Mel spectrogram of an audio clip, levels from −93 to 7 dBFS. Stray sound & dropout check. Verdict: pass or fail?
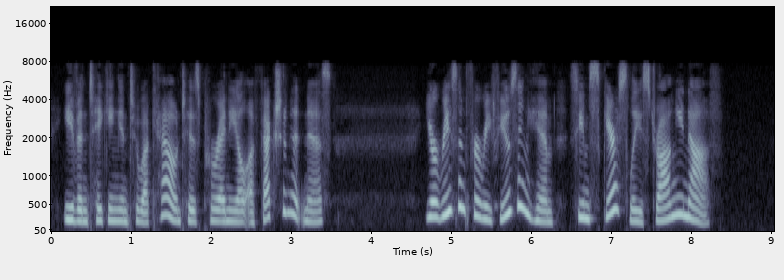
pass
